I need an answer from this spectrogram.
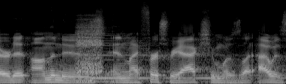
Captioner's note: police radio squelching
